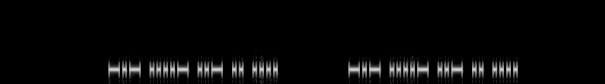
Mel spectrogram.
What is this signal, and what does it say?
Morse code, heard as a keyed tone, about 34 wpm, 700 Hz. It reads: K4UIH K4UIH
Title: USA Call Signs - 5 Characters - Repeated 2x - 35wpm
